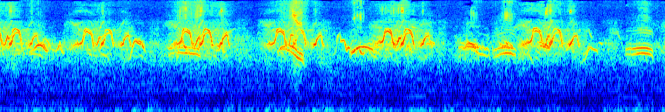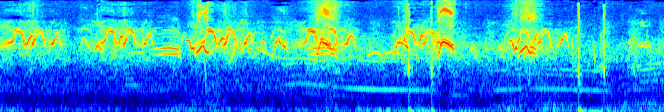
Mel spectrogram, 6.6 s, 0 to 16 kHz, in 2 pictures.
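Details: Osprey at a ranch nest, 5 July 2016, first fish: repeated shrill, wavering whistled chirps in quick bursts, tapering off toward the end, with steady low background rumble.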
